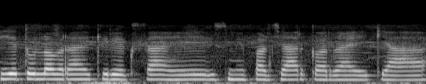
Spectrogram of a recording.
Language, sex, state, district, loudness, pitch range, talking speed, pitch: Hindi, female, Bihar, Kaimur, -16 LUFS, 220-235 Hz, 195 wpm, 225 Hz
